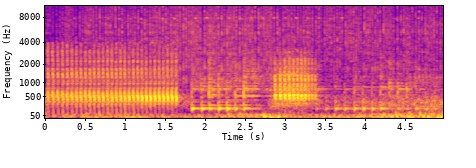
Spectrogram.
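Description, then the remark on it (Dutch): A woodpecker drums on a tree in a rapid, machine-like roll for over a second, then a shorter burst follows; the rattling taps are loud, with no voices. “Het roffelen van de spechten.”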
